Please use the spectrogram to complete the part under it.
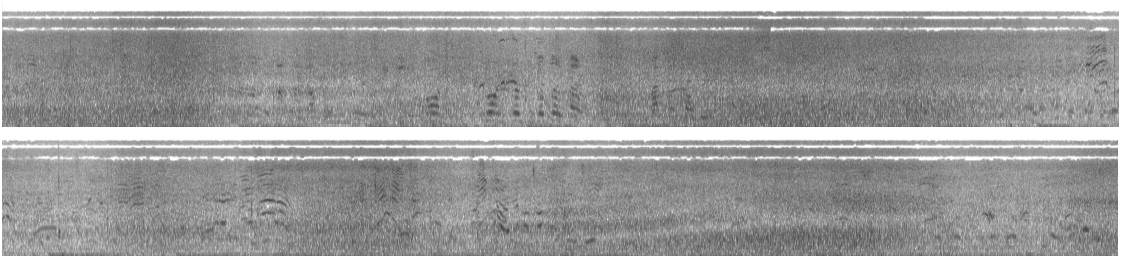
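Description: Waves wash onto the shore.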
